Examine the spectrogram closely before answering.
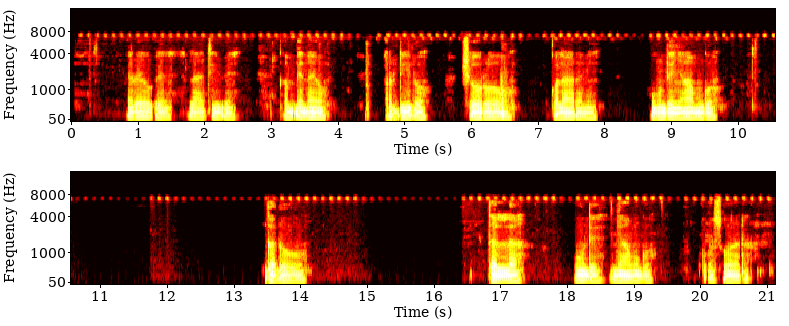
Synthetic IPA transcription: ɾɛwɓɛlaːtʰiːɓɛ | kamɓɛnajɔ | ʔaɾdiːɗɔ | ʃɔɾɔwɔ | kɔ̰laɾani | hundɛɲaːmuɡɔ | ɡaɗɔwɔ | d̥alːa | huːndɛɲaːmuɡɔ | ɔsɔɾata

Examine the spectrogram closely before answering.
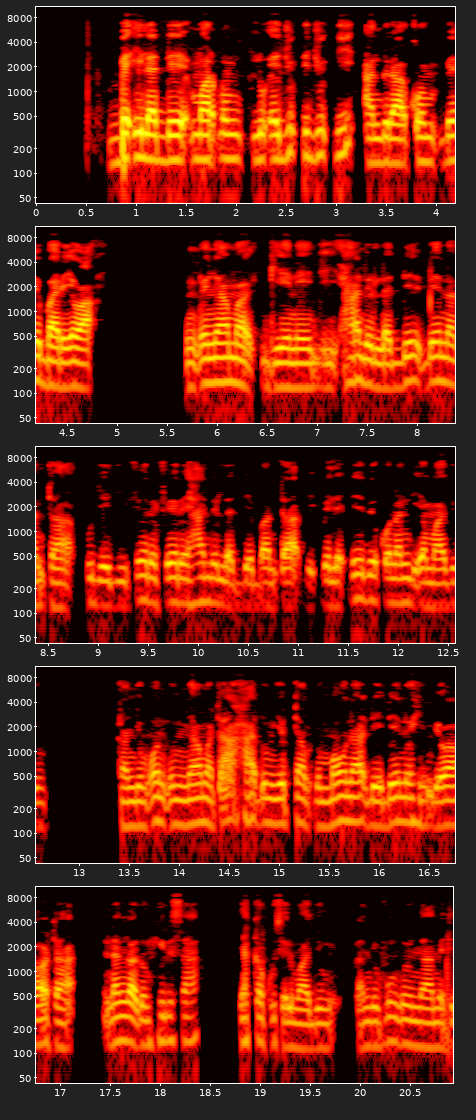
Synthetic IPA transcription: beʔiladːɛmaɾɗumluʔɛd͡ʒuɗːid͡ʒuɗːiʔandiɾakɔmbɛbaɾɛwa | inɗɔɲaːmaɡɛned͡ʒihandɛɾladːɛbɛnantakud͡ʒed͡ʒifɛɾɛfɛɾɛɦandɛladːɛbantaɓiɓɛlɛɗːɛbɛkɔnandiɛmad͡ʒum | kaɲd͡ʒumɔnɗumɲaːmata̰haɗumjɔtːamɗumːawnadɛdɛnɔɦimbɛwawata | naŋɡaɗumhiɾsa | jakːakusɛlmad͡ʒumkaɲd͡ʒumfunɗumɲamɛtɛ

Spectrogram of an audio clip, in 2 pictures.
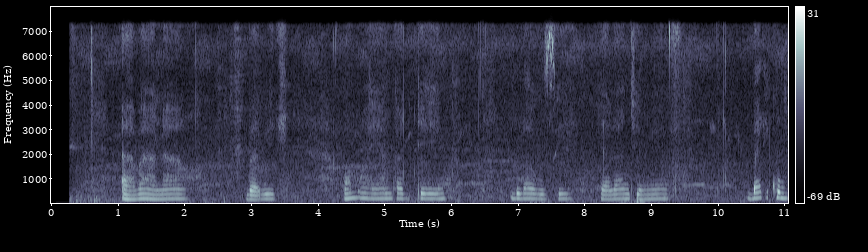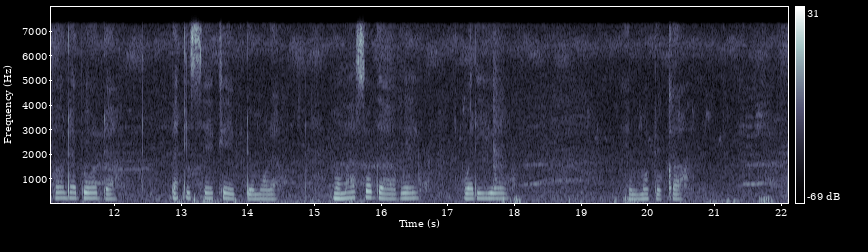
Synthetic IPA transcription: aβaːna | βaβiɾi | omwajaːmbadːe̞ | βulawuzi | jalaːɲɟemjuːfu̥ | βalikubːo̞ːdabo̞ːda | βatise̞kʰe̞ːβido̞mo̞la | mumaːso̞ɡaːβwe̞ | walijo̞ | emːo̞to̞kʰa

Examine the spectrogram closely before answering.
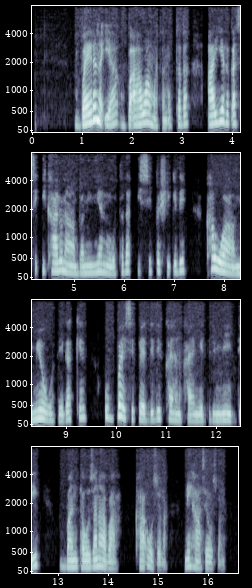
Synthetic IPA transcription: bɐjɾɐnɐʔɪjaːbɐaːwaːmɐt̪ɐnʊt̪ːɐd̪ɐ | aːjːɛkɐkʼɐsːɪɪkʰaːlɔnaːbɐmiːjːɐnwɔt̪ːɐd̪ɐɪsːɪpːɛʃiːkʼɪd̪ɪ | kʰɐwaːmɪjɔwɔt̪eːɡɐkːɪn | ʊbːɐjɪsːɪpːɛjɛd̪ːɪd̪ɪkʰɐjɐnkʰɐjɐnjɛd̪ːɪd̪ɪmiːd̪ːɪ | bɐnt̪ːɐwɔzɐnaːbaː | kʰaːʔo̞ːsɔ̰nɐ̰ | nɛɦaːsɐjo̞ːsɔ̰nɐ

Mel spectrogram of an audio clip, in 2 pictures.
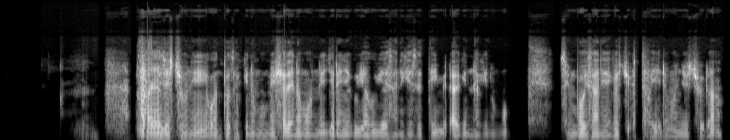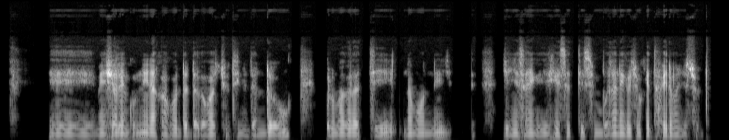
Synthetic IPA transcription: fɐːjaːd͡ʒɛt͡ʃːuːnɪwʔɐ̰nt̪oːt̪ɐkɪnɪmːoːmeːʃa̰ːleːnɐmo̞ːnːɪd͡ʒɛɾe̞ːɲːɐɡʊjːaːɡʊjːaːɪsaːniːke̞ːsːɐt̪ːimɪᶑa̰ːɡɪnːɐkɪnɪmːo̞ː | sɪmboːɪsaːnieːɡɐt͡ʃːṵːfɪ̥t̪ːɪ̥fɐjːɐ̰d̪ɐmɐnd͡ʒɛt͡ʃːuːᶑɐ̰ | me̞ːʃaːleːŋkʊnːeːnɐkːɐkʊɐd̪ːɐd̪ːakʼɐbat͡ʃːuːt̪ind̪ɐnd̪ɐʔʊkʊlʊmɐɡɐlɐt̪ʰːɪnɐmo̞ːnːɪ | d͡ʒeɲːɐɪsaːnikeːsːɐt̪ːɪsɪmboːɪs̬aːneːɡɐt͡ʃːuːkɐt̪ːɪfɐj̰ːd̪ɐmɐnd͡ʒɛt͡ʃːuːᶑɐ̥

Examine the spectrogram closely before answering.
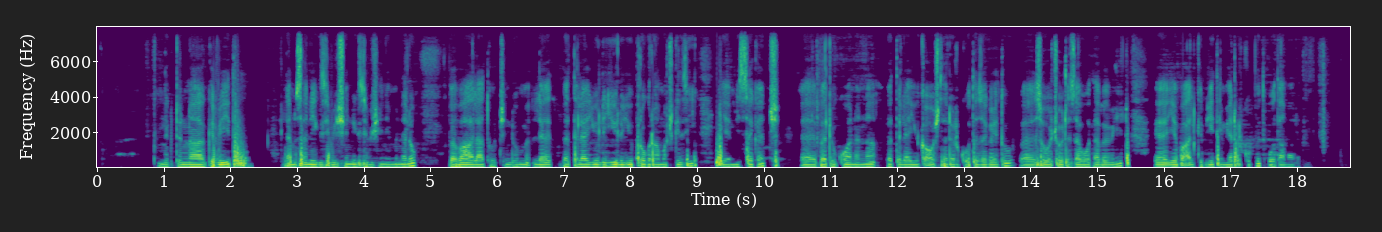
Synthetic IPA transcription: nɨɡd̪ɨnːaɡɨβet̪ | lə̰mɨsaleɛɡziβiʃɪnɛkziβiʃɪnjɛmːɨnːaləwb̥əβaʔalat̪ʰo̞t͡ʃːɨnd̪ihumbət̪ʰələjajːulɨjːulɨjːupɾo̞ɡɾʔamo̞t͡ʃːɡize̞jɛmːizːəɡad͡ʒ | bəd̪ɨɡanɨnːab̥ət̪ʰələjajːukʼawot͡ʃːt̪ʰəd̪əɾɡo̞t̪ʰəzəɡad͡ʒt̪ʰosəwot͡ʃːwɔd̪əzabo̞t̪ʰabəmihed̪̥jɛba̰ʔa̰lɡɨβet̪jɛmːijad̪əɾɡubːət̪bo̞t̪ʰamalət̪nəw

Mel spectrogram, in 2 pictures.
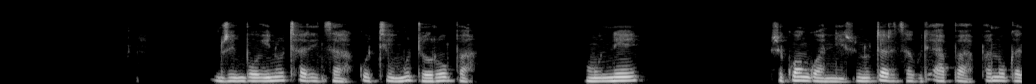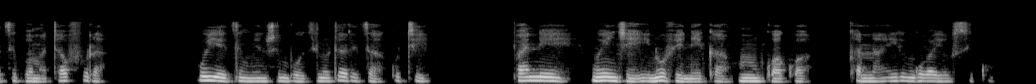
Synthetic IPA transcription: nʐimbo̞ino̞tʰarid͡zakutʰimudʱo̞ɾo̞bʱa | mune̞ | ʐ̥ikwaŋɡwaniʐino̞tarid͡zakutiapapano̞ɡʱad͡ziɡʱwamatafura | uje̞d͡zimwe̞nʐimbo̞d͡zino̞tarid͡zakutʰi | pane̞ | mwe̞nd͡ʒe̞ino̞ve̞ne̞kamumiɡʱwaɡʱwa | kʰanairiŋɡuʋaje̞usiːku

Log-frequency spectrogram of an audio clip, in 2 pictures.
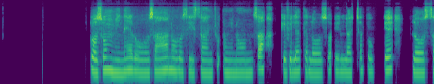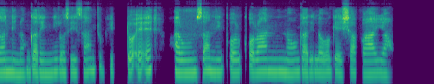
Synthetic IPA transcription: lɔsʊmːɪnɛɾoːsaːnɔɾɔsiːsɐnt͡ʃːʊʔɪmɪnonsɐkɪfɪlɛt̪ɛloːsɔʔɪlːɐt͡ʃːɐt̪ʊɡɛ | lo̞ːsːɐnːɪnɔɡɐɾɪnːɪɾɔsiːsɐnt͡ʃːʊɡɪd̪̥ːɔ̰ʔɛʔɛ | hɐɾunsɐnɪkʼɔɾkʼɔɾanːɔɡɐɾɪlɔwɔɡe̞ːʃːɐfaːjɐ

